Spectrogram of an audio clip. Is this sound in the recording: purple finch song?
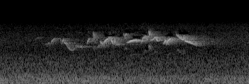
yes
